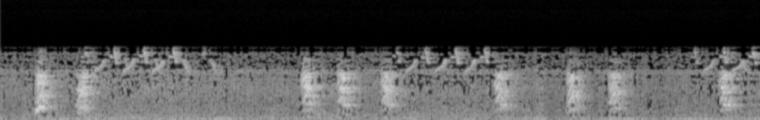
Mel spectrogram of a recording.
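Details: Nuisance dog left alone outdoors in Mecklenburg, recorded by a camera running continuously; loud separate barks, some paired, spaced over several seconds, while small birds twitter repeatedly behind them.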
